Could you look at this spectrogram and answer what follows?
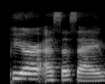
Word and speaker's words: PRSSA: And I also know you're a treasurer of is it pronounced pressa or prssa? P RSSA.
